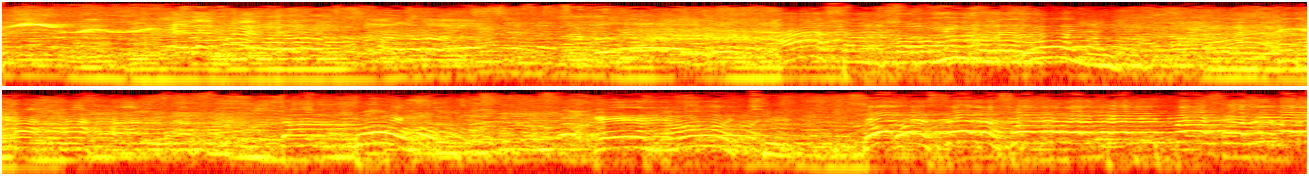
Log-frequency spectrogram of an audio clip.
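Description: A live band of saxophones, tuba and drums playing, with a steady low bass line. Over it is loud crowd chatter and voices.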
